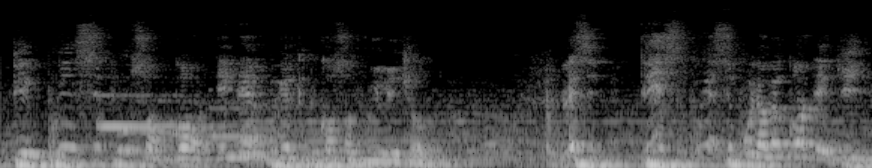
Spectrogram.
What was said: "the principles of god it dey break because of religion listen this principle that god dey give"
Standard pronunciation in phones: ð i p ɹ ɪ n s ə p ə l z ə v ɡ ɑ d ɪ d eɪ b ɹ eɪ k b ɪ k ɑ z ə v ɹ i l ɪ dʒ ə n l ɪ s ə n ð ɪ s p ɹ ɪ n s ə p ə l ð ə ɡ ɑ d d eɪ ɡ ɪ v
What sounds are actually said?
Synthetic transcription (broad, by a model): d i p ɹ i n s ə p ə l s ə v ɡ ɑ d ɪ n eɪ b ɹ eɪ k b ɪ k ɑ s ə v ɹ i l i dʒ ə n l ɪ s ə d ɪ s p ɹ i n s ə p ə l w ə ɡ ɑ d d eɪ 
